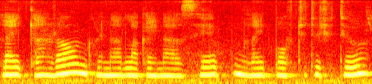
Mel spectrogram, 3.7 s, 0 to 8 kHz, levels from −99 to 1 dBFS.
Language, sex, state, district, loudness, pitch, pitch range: Nagamese, female, Nagaland, Kohima, -13 LUFS, 230 Hz, 220-235 Hz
